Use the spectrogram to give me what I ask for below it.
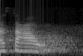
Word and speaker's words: เศร้า: เดียว กัน นะ คะ ใน คำ ว่า เศร้า ก็ จะ อ่าน ออก เสียง นะ คะ พยัญชนะ ตัว หน้า เหมือน กัน ค่ะ ต่อ ไป นะ คะ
